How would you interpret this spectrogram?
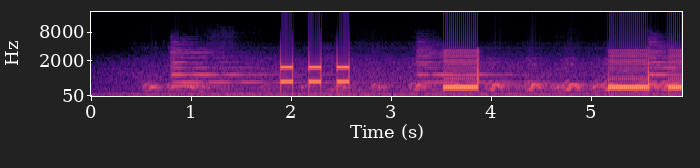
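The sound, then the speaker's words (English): A large owl sitting on a telegraph pole hoots repeatedly in the background while three quick telephone keypad beeps sound, followed by a couple of longer, louder steady tones. “I can see this large owl sitting on a telegraph pole”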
